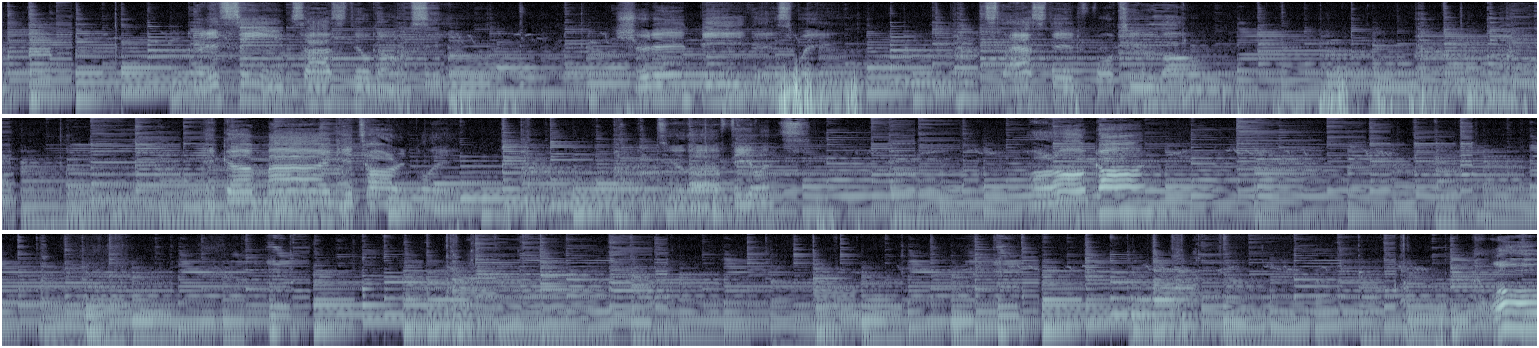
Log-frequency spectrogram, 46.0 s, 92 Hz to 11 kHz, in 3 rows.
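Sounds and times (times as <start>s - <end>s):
acoustic guitar strumming: 0.0s - 46.0s.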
